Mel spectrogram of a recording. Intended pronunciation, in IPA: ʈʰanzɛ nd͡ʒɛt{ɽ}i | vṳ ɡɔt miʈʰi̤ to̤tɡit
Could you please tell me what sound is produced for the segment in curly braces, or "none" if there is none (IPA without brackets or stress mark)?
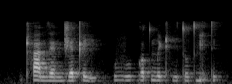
ɽ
